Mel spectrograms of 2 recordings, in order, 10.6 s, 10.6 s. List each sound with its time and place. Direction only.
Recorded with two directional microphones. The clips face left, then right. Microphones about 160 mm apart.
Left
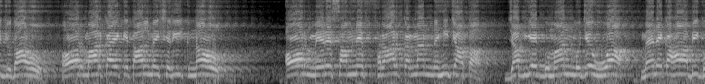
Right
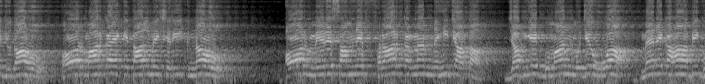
0.1 s a man's voice: 25° left (ahead or behind)
4.3 s a man's voice: 30° left (ahead or behind)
